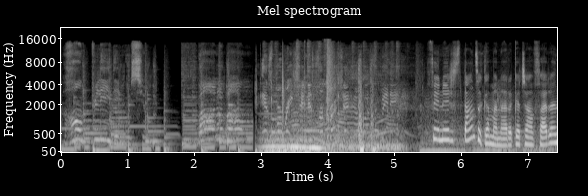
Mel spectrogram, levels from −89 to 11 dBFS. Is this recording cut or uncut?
cut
